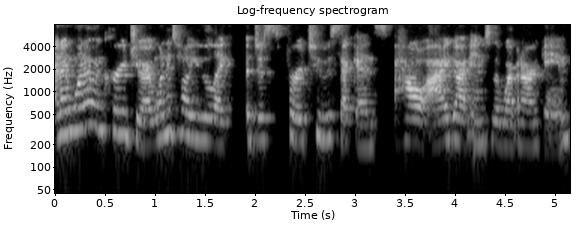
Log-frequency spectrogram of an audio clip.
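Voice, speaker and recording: Fairly high female speech with ordinary pitch variation. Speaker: online business coach. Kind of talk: live webinar discussion. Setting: live video broadcast. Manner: fast; energetic.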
